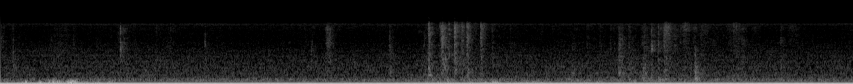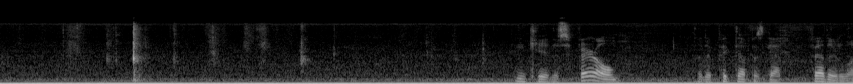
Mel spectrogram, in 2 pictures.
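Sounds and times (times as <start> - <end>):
pigeon flapping wings: 4.2 - 5.1, 5.9 - 7.4.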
